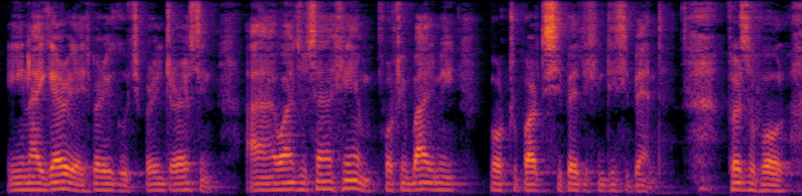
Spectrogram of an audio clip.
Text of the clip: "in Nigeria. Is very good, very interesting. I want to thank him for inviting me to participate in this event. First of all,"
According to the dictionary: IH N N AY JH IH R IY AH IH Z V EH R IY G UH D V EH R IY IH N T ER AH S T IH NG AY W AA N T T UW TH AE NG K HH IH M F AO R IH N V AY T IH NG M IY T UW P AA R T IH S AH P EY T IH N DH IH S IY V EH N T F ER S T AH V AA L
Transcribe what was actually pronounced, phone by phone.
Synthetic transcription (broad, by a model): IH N N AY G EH R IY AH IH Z V EH R IY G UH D V EH R IY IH N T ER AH S T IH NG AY W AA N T T UW S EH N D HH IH M F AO R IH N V AY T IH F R T UW P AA R T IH S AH P EY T IH N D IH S IY V EH N T F ER S T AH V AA L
